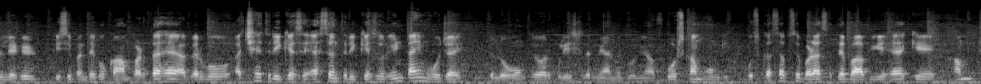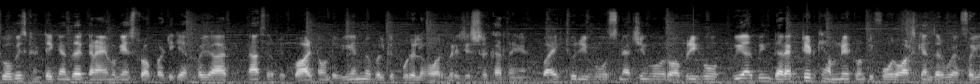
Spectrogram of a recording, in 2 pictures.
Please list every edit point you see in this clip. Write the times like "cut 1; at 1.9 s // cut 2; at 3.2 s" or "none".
cut 1; at 4.8 s // cut 2; at 7.3 s // cut 3; at 9.5 s // cut 4; at 12.2 s // cut 5; at 15.2 s // cut 6; at 17.1 s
